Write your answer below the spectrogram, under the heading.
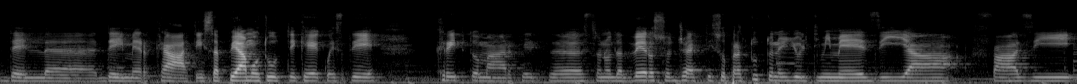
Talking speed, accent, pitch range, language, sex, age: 110 wpm, native, 160-185 Hz, Italian, female, 20-39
